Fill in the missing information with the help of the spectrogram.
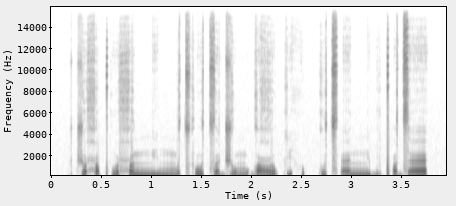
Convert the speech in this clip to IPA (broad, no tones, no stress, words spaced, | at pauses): t͡ʃoħɒpʼu ħonːi mːot͡sʼo t͡sɒd͡ʒo moɡɒʕo kihukːut͡sʼæ nːibupʼɒd͡zæ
